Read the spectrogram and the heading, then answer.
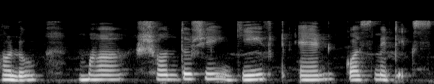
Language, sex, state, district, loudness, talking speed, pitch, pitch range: Bengali, female, Tripura, West Tripura, -16 LUFS, 85 wpm, 220 Hz, 210-230 Hz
